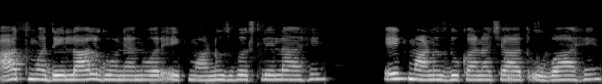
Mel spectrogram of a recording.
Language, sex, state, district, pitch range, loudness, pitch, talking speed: Marathi, female, Maharashtra, Chandrapur, 210-230 Hz, -17 LUFS, 215 Hz, 130 wpm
